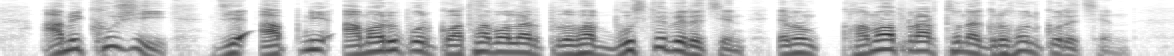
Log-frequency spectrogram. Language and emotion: Bengali, happy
